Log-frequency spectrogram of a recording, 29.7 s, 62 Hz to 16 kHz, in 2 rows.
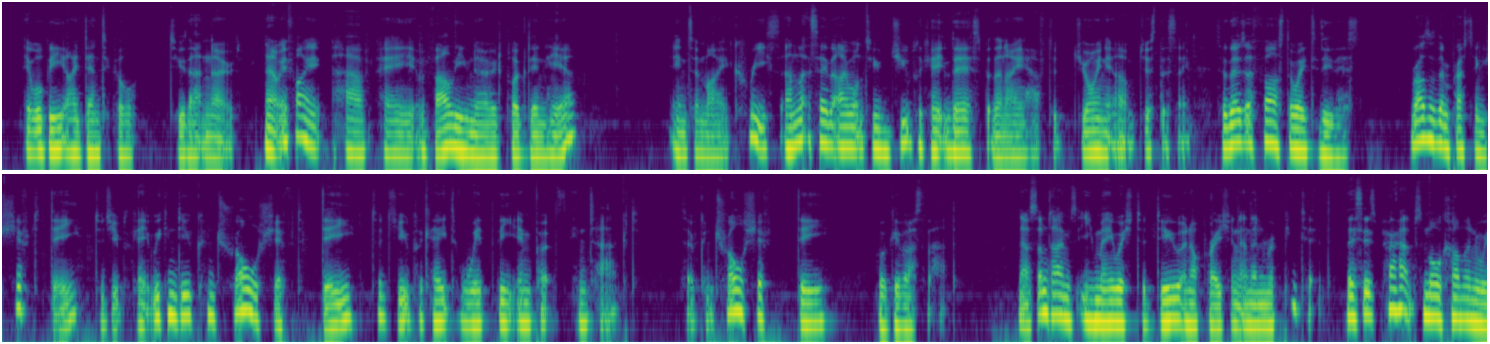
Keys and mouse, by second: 2.3 click, 2.5 x, 2.8 middle click, 3.4 middle click, 3.8 shift+a, 6.8-7.4 drag, 8.0 click, 8.9 click, 8.9 middle click, 9.0 shift+d, 10.3-10.9 drag, 11.4 drag, 11.8 click, 12.1 x, 13.3 middle click, 13.9 click, 14.8 shift+d, 15.4 x, 16.0 click, 17.4 ctrl+shift+d, 21.9 ctrl+shift+d, 24.8 ctrl+click, 24.8 ctrl+middle click, 25.4 middle click, 26.9 x, 27.6 ctrl+middle click.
